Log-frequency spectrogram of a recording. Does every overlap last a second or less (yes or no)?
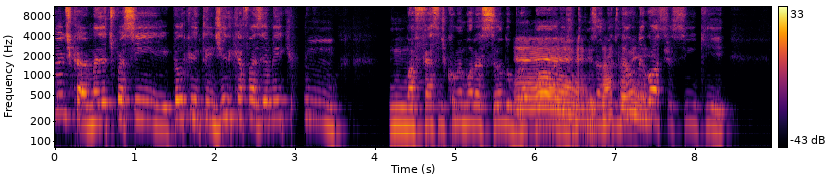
no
